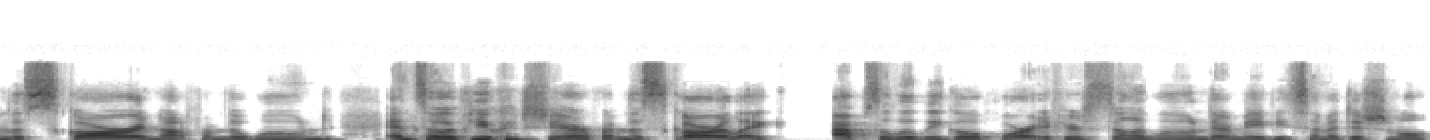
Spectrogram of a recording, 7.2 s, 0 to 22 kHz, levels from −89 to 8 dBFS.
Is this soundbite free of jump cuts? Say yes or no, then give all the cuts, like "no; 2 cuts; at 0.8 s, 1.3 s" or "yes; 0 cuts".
no; 1 cut; at 5.7 s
